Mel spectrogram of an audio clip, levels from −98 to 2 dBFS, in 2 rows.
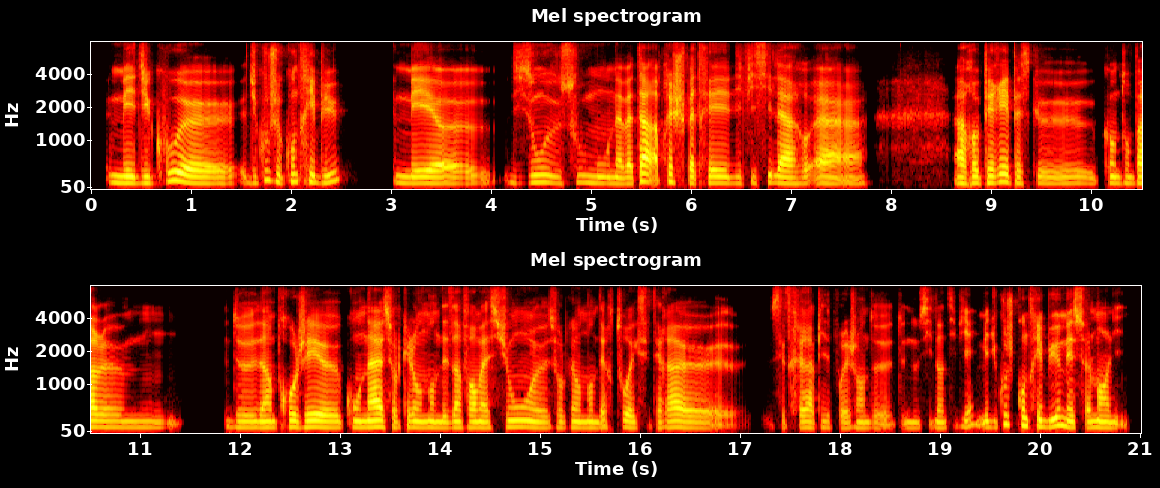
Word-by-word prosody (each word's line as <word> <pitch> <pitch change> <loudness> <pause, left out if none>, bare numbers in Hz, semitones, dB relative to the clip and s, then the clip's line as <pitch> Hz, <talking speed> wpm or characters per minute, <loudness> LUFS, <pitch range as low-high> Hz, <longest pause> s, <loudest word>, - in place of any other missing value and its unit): mais 135 -2 +2
du 130 0 -1
coup, 180 +6 +2
heu, 65 - +4
du 130 +2 -6
coup 195 - -6
je 175 -6 0
contribue. 155 +2 -2 0.5
Mais, 130 -1 +2
heu, 65 - 0 0.2
disons, 145 +2 -3
heu, - - -9
sous 145 +5 -5
mon 130 -2 -4
avatar. 125 +7 +6
Après 160 - +1
je - - +5
suis - - -2
pas 130 - +3
très 135 -1 0
difficile 130 +2 -4
à 125 -2 +6
re 130 +2 -5
à 60 0 +1 0.9
à 130 0 +5
repérer 135 +4 +3
parce 130 -4 -5
que 65 -1 -6
quand 130 -1 -4
on 130 - -5
parle, 130 0 +4
hem, 125 - -6 0.6
de 125 -1 -3
d'un 125 0 +2
projet, 130 +1 +3
heu, 125 -1 +2
qu'on 125 +1 -2
a 135 0 +8
sur 125 - 0
lequel 125 +1 -4
on 125 - +1
demande 120 0 -1
des 120 +1 -3
informations, 125 +2 +1
heu, 120 -1 -3
sur 120 +1 -8
lequel 120 +1 -4
on - - -1
demande 120 0 -2
des - - -2
retours 130 -3 -3
et - - -9
cetera, 120 +3 0
heu, 115 -1 -4 0.3
c'est - - -9
très 120 - -4
rapide 120 +1 -4
pour 115 - -10
les 110 - -3
gens 115 -1 -4
de 115 0 -8
de - - -16
nous 115 0 -7
identifier. 130 +5 -6
Mais - - -3
du 125 - -7
coup 190 - -3
je - - -5
contribue, 150 -2 +1
mais 135 -7 +3
seulement 120 0 +1
en 120 - +2
ligne. 115 - -6
125 Hz, 210 wpm, -25 LUFS, 120-135 Hz, 0.9 s, a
